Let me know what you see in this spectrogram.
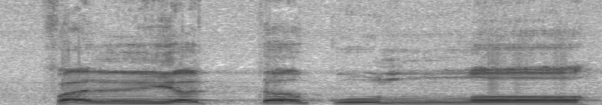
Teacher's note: Qafnya tebal, kemudian lafaz Allah juga taghliz, tebal.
